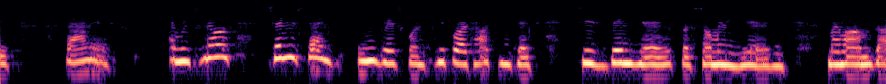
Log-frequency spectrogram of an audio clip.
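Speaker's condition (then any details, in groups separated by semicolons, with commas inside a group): Cerebral palsy; worsened with age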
